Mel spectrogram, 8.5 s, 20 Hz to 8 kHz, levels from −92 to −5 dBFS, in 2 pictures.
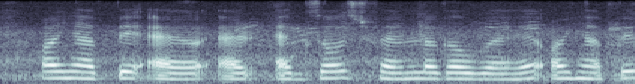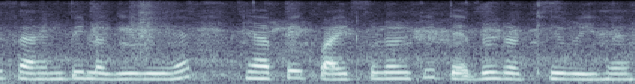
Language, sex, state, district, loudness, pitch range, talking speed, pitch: Hindi, female, Goa, North and South Goa, -15 LUFS, 205-230 Hz, 190 wpm, 220 Hz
